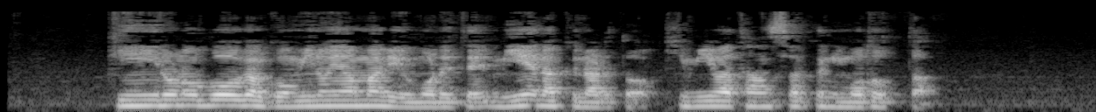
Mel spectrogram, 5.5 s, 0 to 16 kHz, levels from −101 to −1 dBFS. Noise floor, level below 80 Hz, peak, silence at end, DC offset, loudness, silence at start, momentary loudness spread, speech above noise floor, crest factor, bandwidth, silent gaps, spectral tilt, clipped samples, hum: -64 dBFS; -64 dBFS; -8 dBFS; 0.8 s; under 0.1%; -24 LUFS; 0.55 s; 11 LU; 40 dB; 18 dB; 11.5 kHz; none; -6 dB/octave; under 0.1%; none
